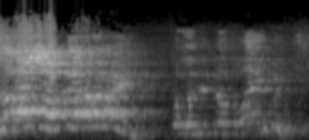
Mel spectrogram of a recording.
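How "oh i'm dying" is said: loud, high, drawn-out panicked wail; mock panic. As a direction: cry out in exaggerated dread of dying. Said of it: "I went from absolute".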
